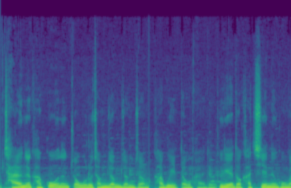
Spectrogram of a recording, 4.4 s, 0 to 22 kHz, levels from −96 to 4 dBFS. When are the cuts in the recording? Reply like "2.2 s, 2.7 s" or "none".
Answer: 3.1 s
